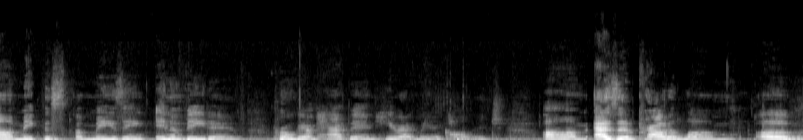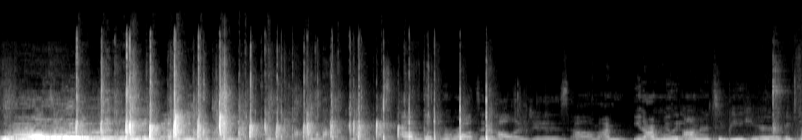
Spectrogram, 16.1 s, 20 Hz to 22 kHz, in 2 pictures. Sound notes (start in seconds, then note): 8.6 applause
